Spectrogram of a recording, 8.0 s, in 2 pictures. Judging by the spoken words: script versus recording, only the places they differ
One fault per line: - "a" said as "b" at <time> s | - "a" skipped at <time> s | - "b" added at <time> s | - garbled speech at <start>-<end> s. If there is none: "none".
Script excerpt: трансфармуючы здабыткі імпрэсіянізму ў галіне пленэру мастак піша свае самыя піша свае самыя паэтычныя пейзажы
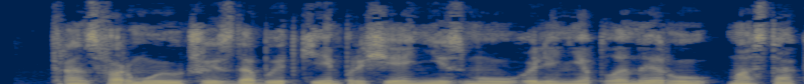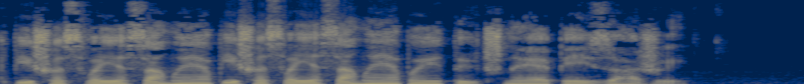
none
